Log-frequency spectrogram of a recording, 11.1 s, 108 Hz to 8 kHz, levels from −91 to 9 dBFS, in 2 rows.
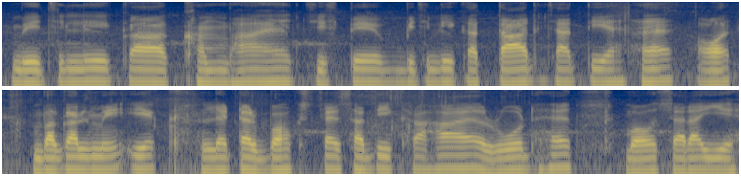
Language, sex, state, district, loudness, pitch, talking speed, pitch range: Bhojpuri, male, Bihar, Saran, -19 LUFS, 130 Hz, 140 wpm, 125-135 Hz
